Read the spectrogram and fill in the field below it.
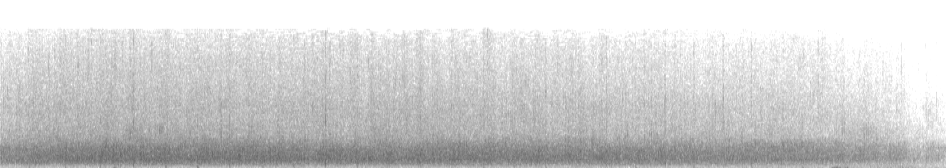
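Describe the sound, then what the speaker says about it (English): An audience applauds warmly, sustained even clapping from a large room that gradually tapers off toward the end. "I wonder if we could all have a round of applause for Bill Smith."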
